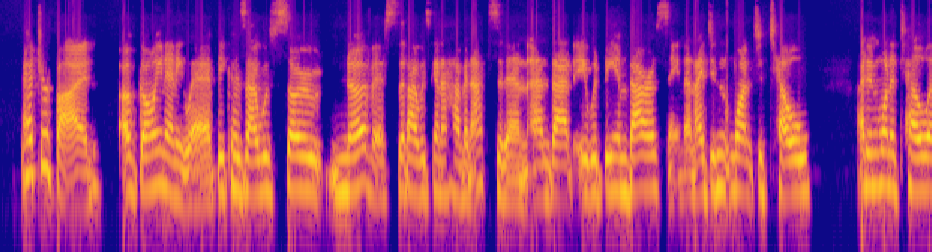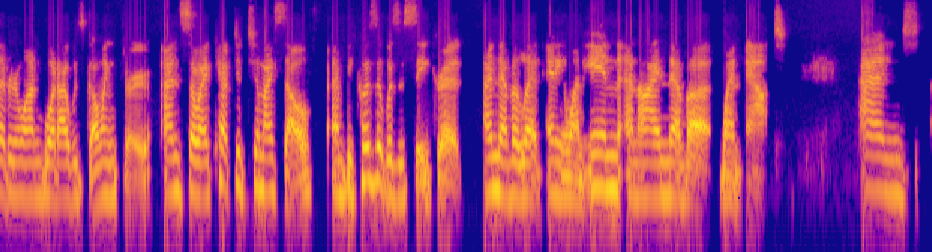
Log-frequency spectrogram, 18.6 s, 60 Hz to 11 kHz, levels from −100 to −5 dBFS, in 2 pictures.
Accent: Australian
